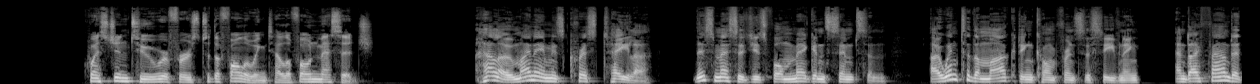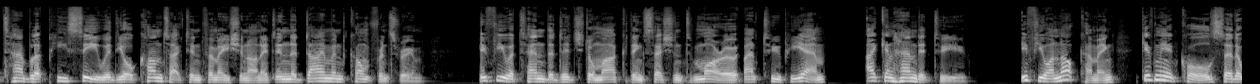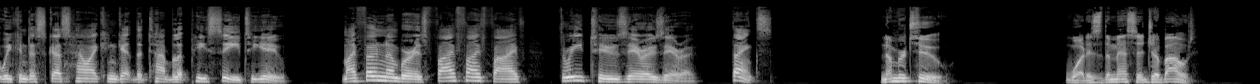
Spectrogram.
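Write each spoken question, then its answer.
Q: What is the message about?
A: A lost tablet PC that was found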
